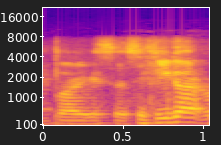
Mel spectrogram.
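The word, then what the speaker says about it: Vogus: But it's pronounced Vo-Gus. It's Lithuanian, so yeah. If you got it, yeah, Vo-Gus.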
